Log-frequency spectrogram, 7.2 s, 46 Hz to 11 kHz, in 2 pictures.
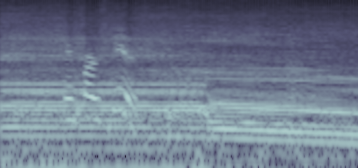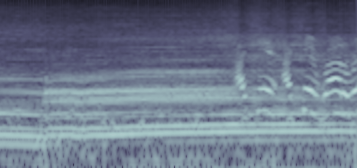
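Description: A motorcycle rides slowly at about 20 mph in first gear, its engine droning steadily with small throttle changes and rising and falling pitch, while a rider talks over it.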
